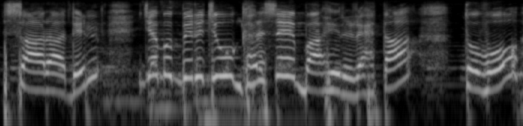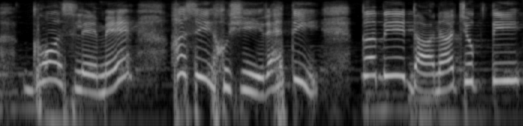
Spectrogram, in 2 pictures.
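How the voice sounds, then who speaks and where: High, very slow, animated woman storyteller. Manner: deliberate, phrase-by-phrase storytelling. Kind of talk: scripted children's cartoon narration.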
